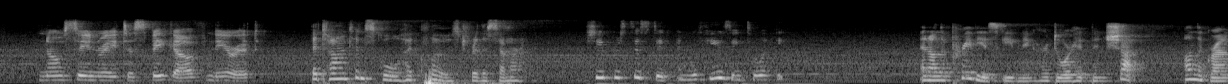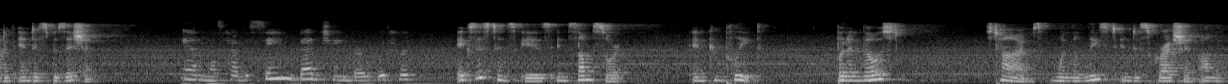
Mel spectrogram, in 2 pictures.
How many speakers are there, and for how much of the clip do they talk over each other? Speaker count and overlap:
four, no overlap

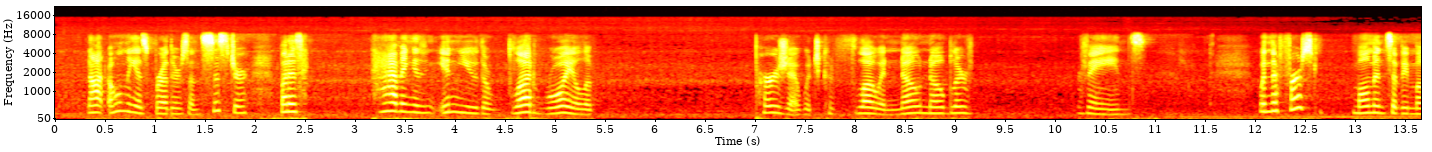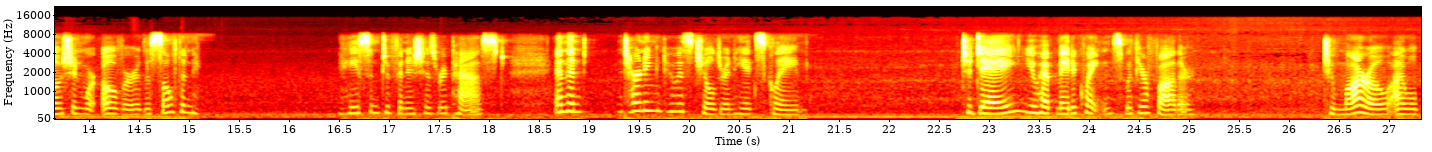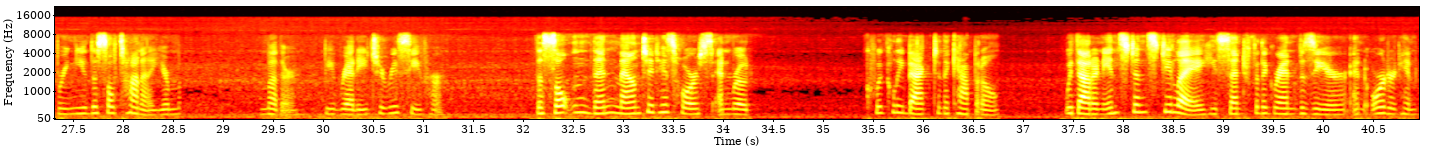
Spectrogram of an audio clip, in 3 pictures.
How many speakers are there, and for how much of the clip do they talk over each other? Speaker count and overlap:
one, no overlap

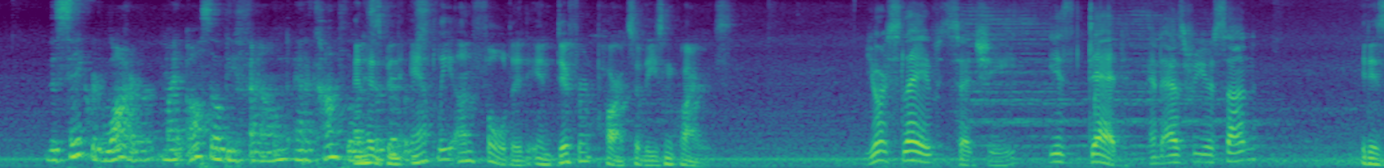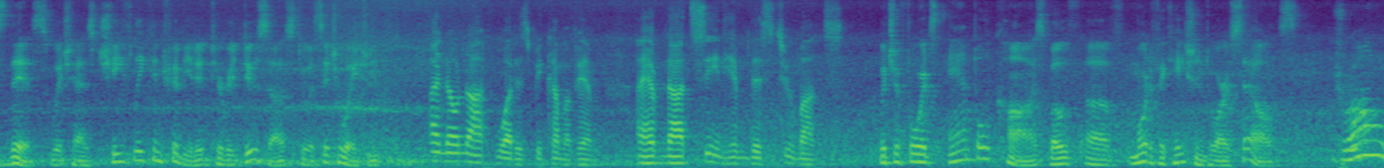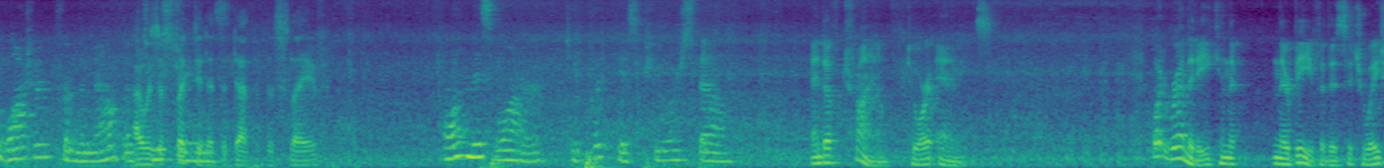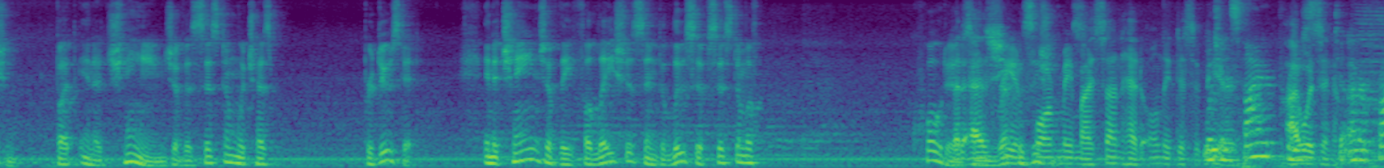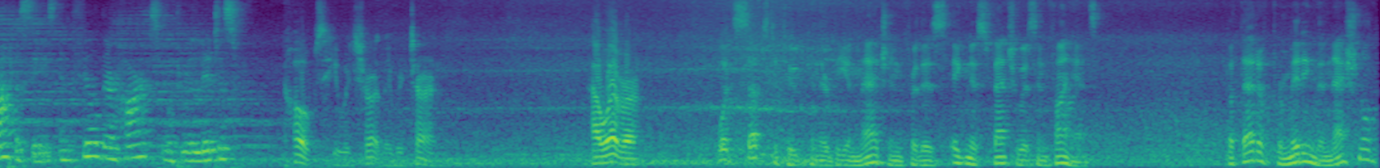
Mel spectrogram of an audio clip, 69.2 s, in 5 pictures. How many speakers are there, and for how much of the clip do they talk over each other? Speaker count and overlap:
three, about 7%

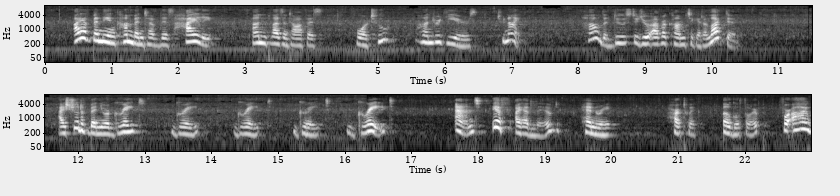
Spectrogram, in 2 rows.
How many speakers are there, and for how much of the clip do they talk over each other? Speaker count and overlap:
one, no overlap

